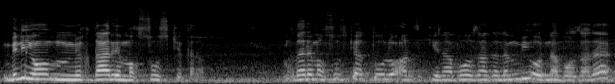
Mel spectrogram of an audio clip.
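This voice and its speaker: A man teaching a class, explaining slowly term by term, asking his students question after question and calling them "beta". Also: sits high, steady tone, vocal fry, noisy background. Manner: quizzes students with repeated questions; addresses listeners as "beta". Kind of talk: classroom lecture.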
